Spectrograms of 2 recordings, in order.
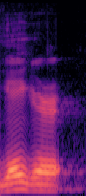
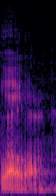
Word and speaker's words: Jaeger: Jaeger by the way you pronounce the brand like Jagermeister like the drink I pronounce it Jaeger you'll see you're going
